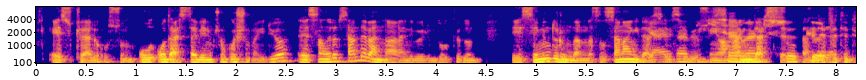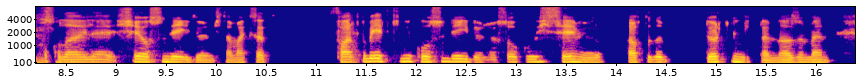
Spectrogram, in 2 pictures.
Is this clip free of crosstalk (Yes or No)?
No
